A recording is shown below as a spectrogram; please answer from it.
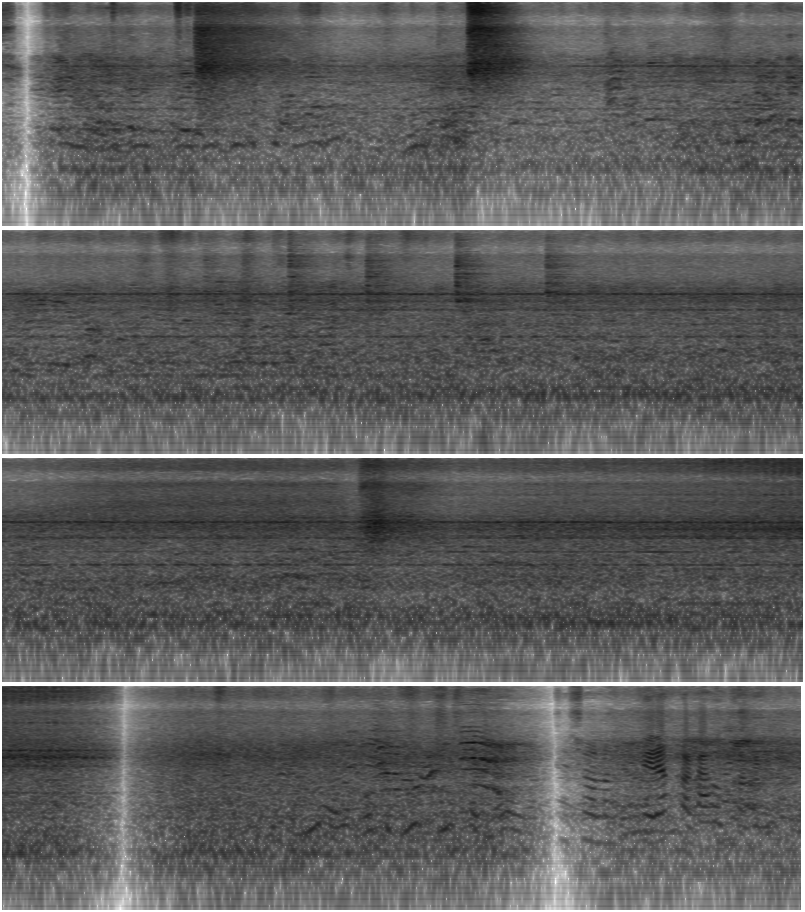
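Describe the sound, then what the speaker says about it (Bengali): A train rolls into a station platform with a loud, continuous rumble of wheels and carriages, brief gaps of near silence, and a crowd chattering and talking throughout. "ট্রেন ঢুকছে নামবে তো সবাই নামুক তারপরে উঠবো আমরা"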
